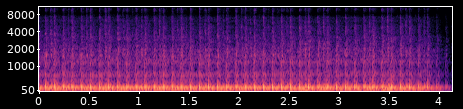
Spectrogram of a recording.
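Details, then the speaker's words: Honda GL400 Silverwing twin at idle before carb strip, previous owner reported a left-side problem: uneven chuffing with a lopsided missing beat, one side not firing; dead cylinder from blocked carburettor jets. "kind of wants to go kind of want it to go simply remember when this the guy said it had a problem on the left side which I've got to kind of look at"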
